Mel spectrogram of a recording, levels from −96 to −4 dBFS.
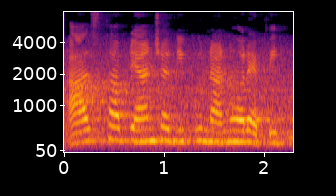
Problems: constant background noise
